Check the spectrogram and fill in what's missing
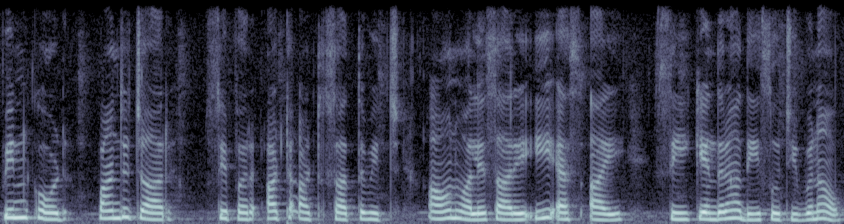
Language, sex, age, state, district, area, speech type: Punjabi, female, 30-45, Punjab, Jalandhar, urban, read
